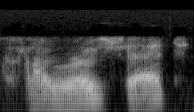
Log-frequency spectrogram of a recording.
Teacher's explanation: It's a soft ch sound, like you're clearing your throat.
